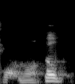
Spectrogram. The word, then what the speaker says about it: Vobile: It's Vobile. Vobile. I always pronounce this in different ways.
